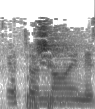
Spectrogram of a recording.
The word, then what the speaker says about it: Eter9: But you've also posted a link to this, and I'm not sure if I'll pronounce it right, Eter9, E-T-E-R, numeral 9. – Eter9 is how I've heard it pronounced.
